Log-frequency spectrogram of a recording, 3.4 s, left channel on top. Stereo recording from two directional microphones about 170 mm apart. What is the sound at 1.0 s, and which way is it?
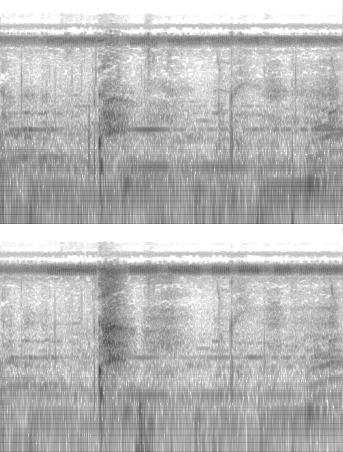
Music, 60° right (ahead or behind).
